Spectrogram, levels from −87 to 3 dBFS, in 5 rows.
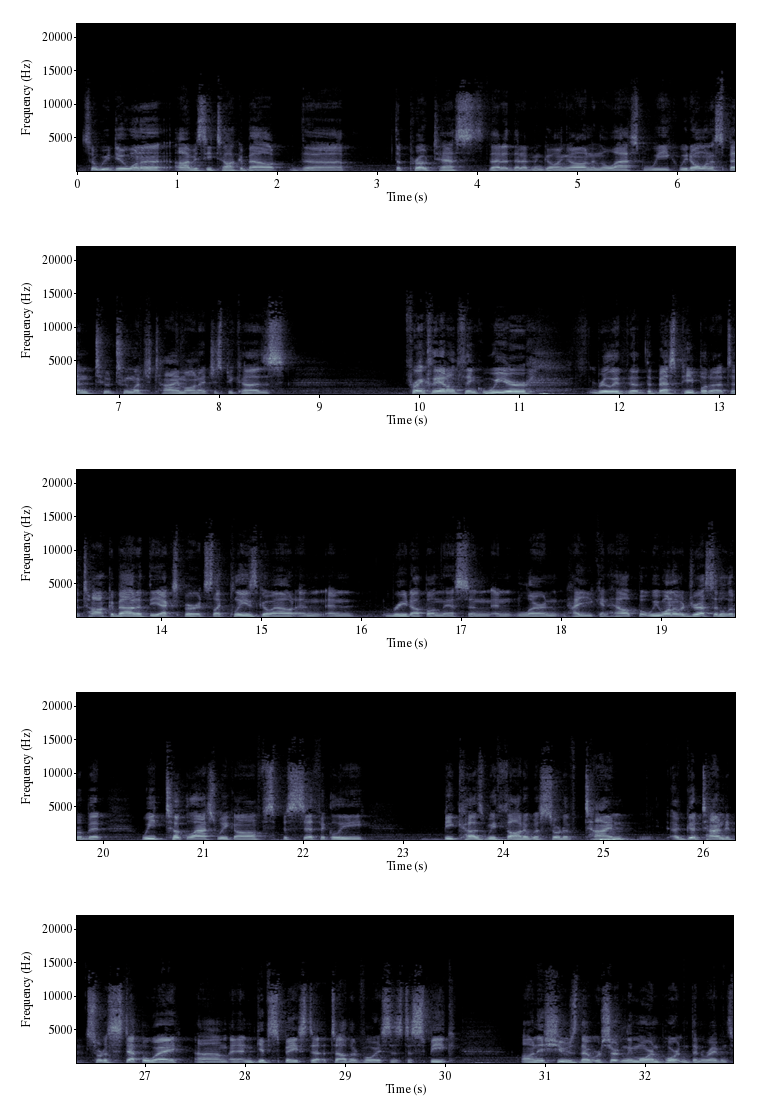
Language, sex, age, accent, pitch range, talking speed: English, male, 20-39, American, 125-140 Hz, 215 wpm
